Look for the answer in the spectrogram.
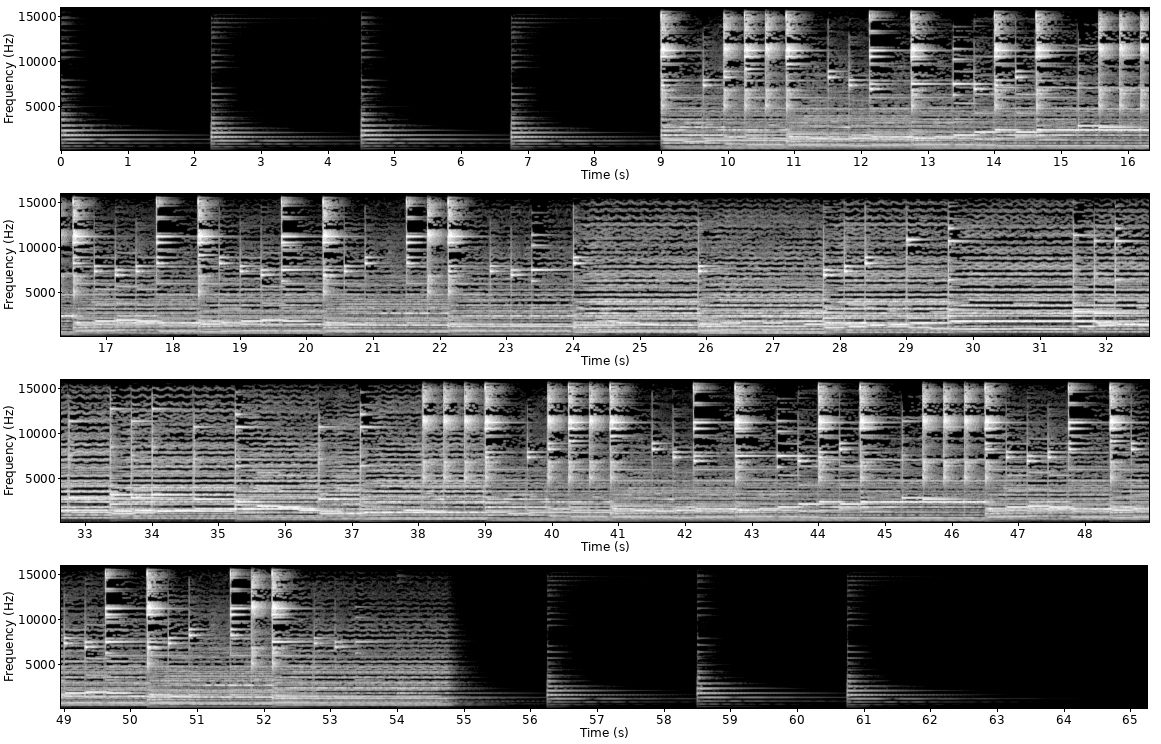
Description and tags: Mysterious World - Glittering Crystals
The ever colder days have inspired me to create this musical mood. You can also imagine the snowy landscape glistening in the moonlight. I composed it in MuseScore.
